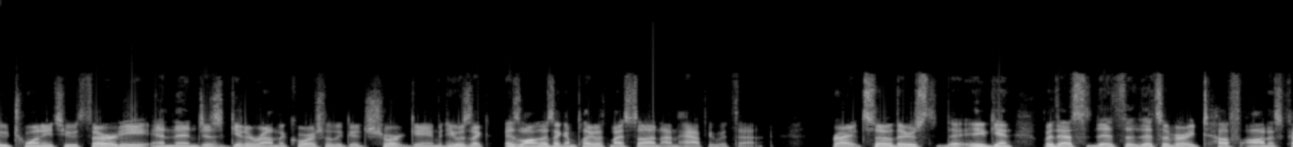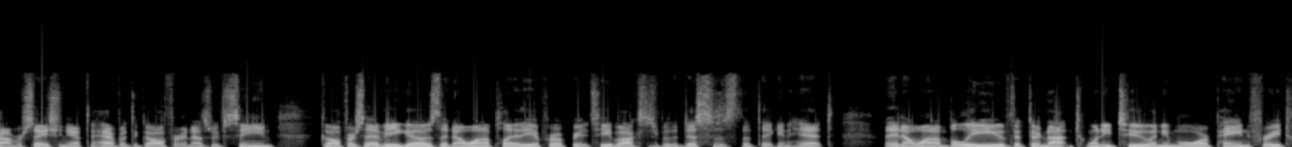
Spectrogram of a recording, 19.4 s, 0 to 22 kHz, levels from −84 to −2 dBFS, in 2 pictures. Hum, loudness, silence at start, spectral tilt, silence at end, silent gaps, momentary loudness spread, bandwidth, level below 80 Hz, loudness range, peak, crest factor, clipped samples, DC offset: none; -27 LUFS; 0 s; -5 dB/octave; 0 s; 3.70-3.74 s, 6.18-6.22 s, 16.27-16.31 s; 8 LU; 11.5 kHz; -66 dBFS; 2 LU; -10 dBFS; 16 dB; under 0.1%; under 0.1%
